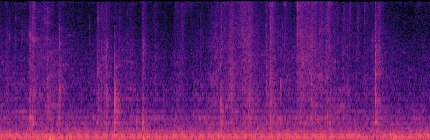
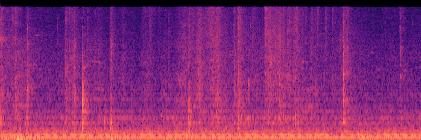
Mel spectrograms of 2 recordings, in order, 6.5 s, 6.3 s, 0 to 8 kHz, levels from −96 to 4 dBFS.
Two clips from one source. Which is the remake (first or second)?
first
